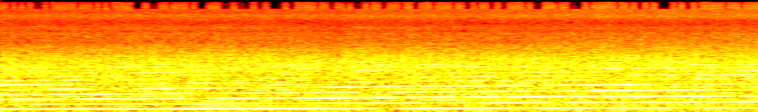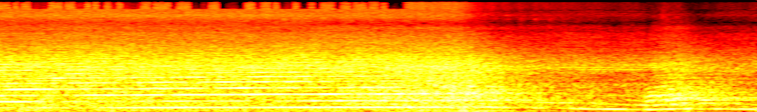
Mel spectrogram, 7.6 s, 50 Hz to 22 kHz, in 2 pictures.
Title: Fc3srx7 On the dyno making noise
